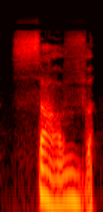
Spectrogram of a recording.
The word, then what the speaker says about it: savent: And then il, here classic ending for il and elle at the plural form, ENT, you don't pronounce it, so you get the sound savent, v, savent, okay?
